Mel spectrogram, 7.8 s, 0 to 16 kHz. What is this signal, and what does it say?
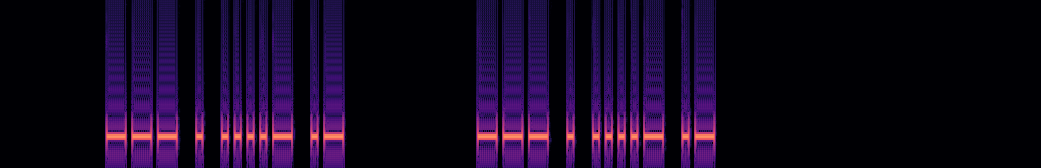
Morse code, heard as a keyed tone, about 25 wpm, 700 Hz. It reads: OE4A OE4A
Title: DXCC-100 Call Signs - 4 Characters - Repeated 2x - 25wpm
